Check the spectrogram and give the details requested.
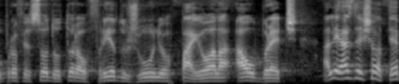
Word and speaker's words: Albrecht: Ele vai soletrar aqui, porque às vezes o pessoal vai procurar Alfredo Alberto. Não é Alberto, não, é Albrecht. Como é que escreve esse Albrecht seu?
